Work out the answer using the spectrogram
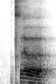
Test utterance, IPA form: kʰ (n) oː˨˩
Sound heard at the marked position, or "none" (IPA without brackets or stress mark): l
